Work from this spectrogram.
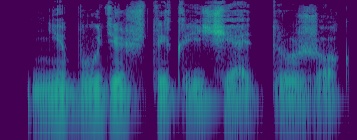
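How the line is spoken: Whisper. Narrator (Russian): прошептал я

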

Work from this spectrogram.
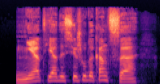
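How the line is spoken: Sharp, bitter retort. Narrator (Russian): возразил Дориан резко и с горечью

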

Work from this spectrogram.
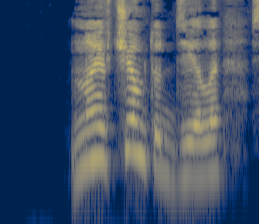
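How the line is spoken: Angry mutter. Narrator (Russian): сердито пробормотал Ангала

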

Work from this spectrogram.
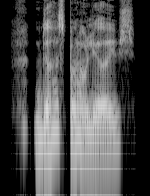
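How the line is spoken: Sad agreement. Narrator (Russian): печально согласилась Базилио

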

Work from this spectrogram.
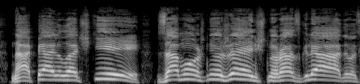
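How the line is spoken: Shouting. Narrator (Russian): кричал третий

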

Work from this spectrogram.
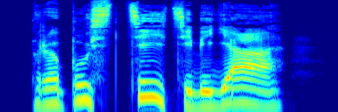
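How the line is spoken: Roaring lion. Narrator (Russian): рявкнул лев

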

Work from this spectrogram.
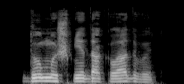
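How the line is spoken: Grumbled. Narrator (Russian): проворчал штурман

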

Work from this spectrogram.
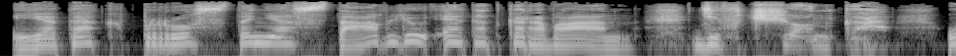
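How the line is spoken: Distant whisper. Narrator (Russian): отдаленный шепот

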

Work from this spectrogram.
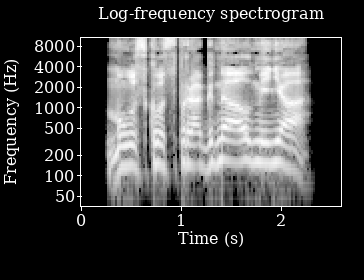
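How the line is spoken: Roaring. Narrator (Russian): Взревел Талос

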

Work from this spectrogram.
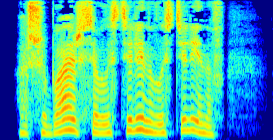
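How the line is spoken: Breathless, being dragged. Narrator (Russian): выдохнул Абдулла, когда солдаты с лязгом тащили его по плиткам

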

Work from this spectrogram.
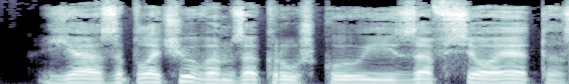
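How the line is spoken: Embarrassed mumble. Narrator (Russian): смущенно пробормотал он

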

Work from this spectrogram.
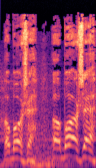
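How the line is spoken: Shouting. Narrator (Russian): кричал один из аборигенов

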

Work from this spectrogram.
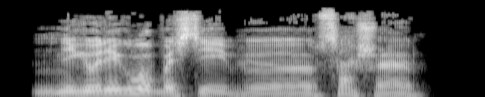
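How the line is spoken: Irritated father. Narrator (Russian): раздраженно заметил отец

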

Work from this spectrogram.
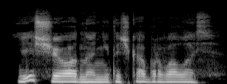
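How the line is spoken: Sighing. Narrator (Russian): вздохнул Гюйс

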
